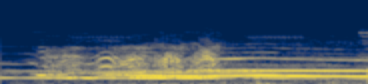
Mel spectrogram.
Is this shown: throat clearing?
no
